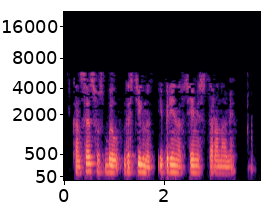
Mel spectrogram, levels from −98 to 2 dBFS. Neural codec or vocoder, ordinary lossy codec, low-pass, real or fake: none; MP3, 24 kbps; 7.2 kHz; real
